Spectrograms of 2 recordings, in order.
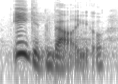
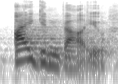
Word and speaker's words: eigenvalue: that i wasn't quite sure on how to pronounce it looked to me like eagan value so right i mean i think that's what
